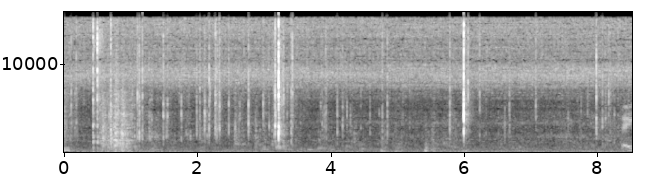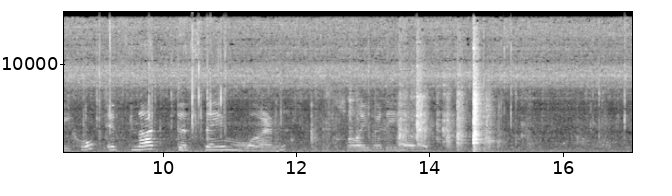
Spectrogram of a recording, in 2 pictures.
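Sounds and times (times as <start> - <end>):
plastic wrapper crinkling: 0.0 - 11.3.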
